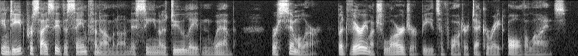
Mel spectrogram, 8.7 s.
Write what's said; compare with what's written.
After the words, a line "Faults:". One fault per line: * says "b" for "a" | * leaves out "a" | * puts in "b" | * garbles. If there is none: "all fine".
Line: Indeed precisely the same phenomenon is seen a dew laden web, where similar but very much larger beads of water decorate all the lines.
Indeed precisely the same phenomenon is seen a dew laden web, where similar but very much larger beads of water decorate all the lines.
Faults:
all fine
